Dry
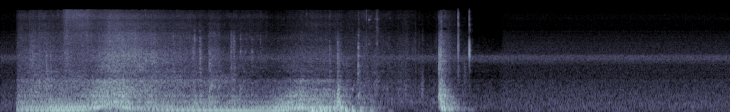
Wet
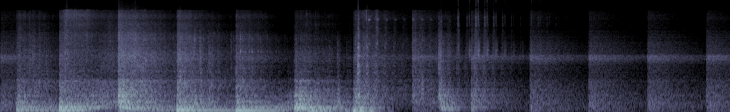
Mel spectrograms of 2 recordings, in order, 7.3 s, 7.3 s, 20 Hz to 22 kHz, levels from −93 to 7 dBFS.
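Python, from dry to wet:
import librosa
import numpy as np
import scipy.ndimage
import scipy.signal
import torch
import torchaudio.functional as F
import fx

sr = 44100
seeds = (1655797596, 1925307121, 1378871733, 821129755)

p1 = fx.over_compress(x, sr, threshold_db=-31.0, ratio=-1.0)
p2 = x + (p1 * librosa.db_to_amplitude(-0.5))
p3 = 10.0 ** (-18.5 / 20.0) * np.tanh(p2 / 10.0 ** (-18.5 / 20.0))
p4 = fx.echo_thinned(p3, sr, ms=89, feedback_pct=78, hz=160.0, wet_db=-8)
p5 = fx.tremolo_decay(p4, sr, direction='decaying', hz=1.7, depth_db=19)
y = p5 * librosa.db_to_amplitude(-3.0)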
